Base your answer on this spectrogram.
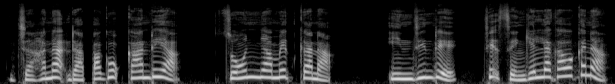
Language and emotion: Santali, fearful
